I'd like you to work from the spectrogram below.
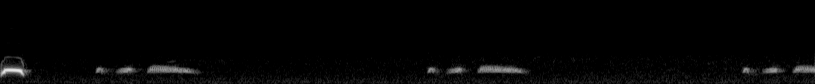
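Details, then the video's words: Spotted dove decoy call to provoke fighting: one loud opening coo, then three repeated quieter phrases of two short hoots and a longer burry coo, spaced about three seconds apart. "chim cu gáy Mồi bài bản giúp bổi nhanh nổi/ cu gáy kích bổi"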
